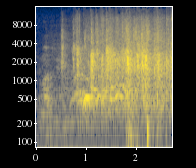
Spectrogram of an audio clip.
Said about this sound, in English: Hand clap for her.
